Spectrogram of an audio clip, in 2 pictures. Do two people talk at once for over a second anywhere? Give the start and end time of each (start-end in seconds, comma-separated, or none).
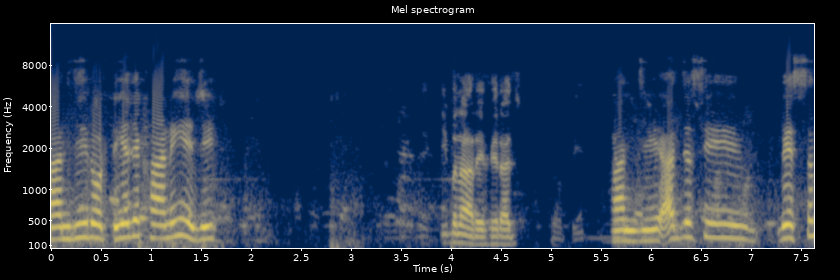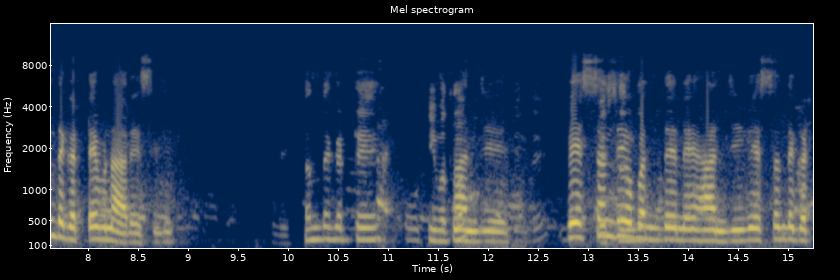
none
